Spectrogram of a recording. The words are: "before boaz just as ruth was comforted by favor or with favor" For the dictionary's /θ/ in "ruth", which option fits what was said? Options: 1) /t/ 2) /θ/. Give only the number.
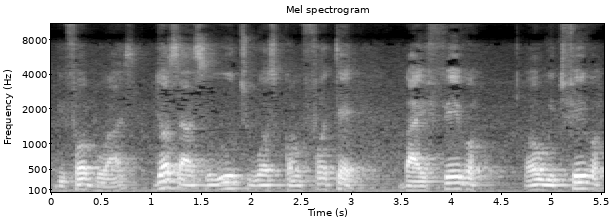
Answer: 1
